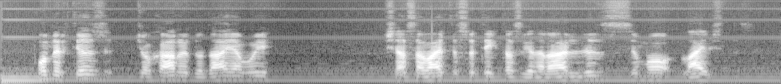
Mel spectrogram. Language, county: Lithuanian, Tauragė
